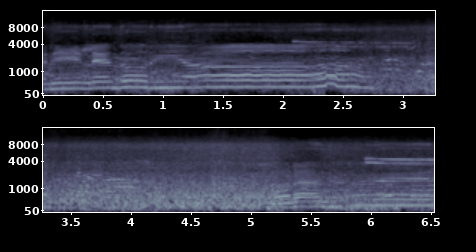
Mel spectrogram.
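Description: Sea waves wash in at Laboni Beach, Cox's Bazar, as a rushing surf swell in the middle stretch, partly masked by a person singing over it before and after.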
